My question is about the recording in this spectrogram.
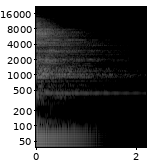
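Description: Near silence: the tail of a fade-out dies away at the very start, then nothing.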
